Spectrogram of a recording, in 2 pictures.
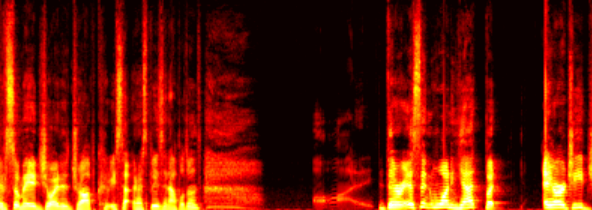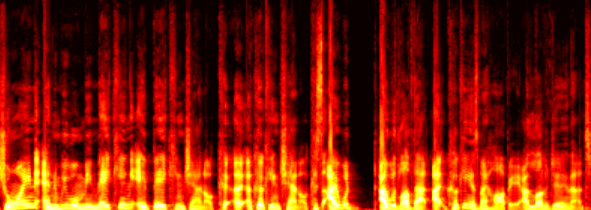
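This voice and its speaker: A nervous, bright and sharp voice rushes at a very fast pace with lively intonation on a very clean recording with a silent background. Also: woman, medium pitch for a woman. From Canada. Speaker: vtuber streamer. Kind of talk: reaction stream chat. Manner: fast, stutters; nervous stutter.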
